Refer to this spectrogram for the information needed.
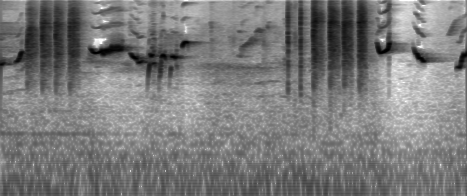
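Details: Singing White-rumped shama in peak form, flicking its tail continuously. A rich song of scratchy buzz bursts mixed with sweet, looping whistles, with a quieter pause midway before it resumes loudly.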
